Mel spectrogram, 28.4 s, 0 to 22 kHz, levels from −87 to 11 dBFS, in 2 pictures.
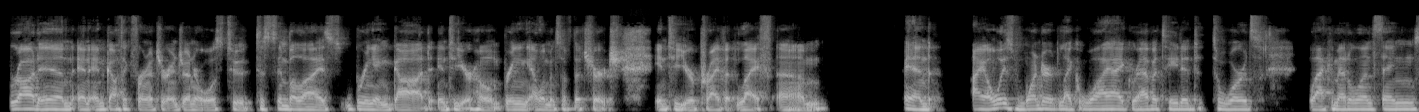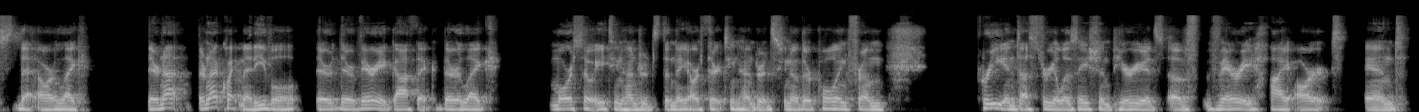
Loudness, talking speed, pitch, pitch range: -20 LUFS, 155 wpm, 110 Hz, 105-120 Hz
